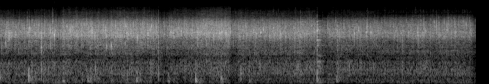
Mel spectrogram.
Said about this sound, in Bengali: পেঁয়াজ কুচিগুলো ভালো করে ভাজা ভাজা করে নেব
